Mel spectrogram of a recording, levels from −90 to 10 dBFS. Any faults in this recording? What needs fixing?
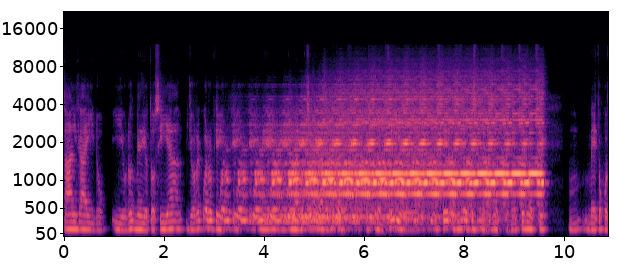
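Feedback howl from 3.11 s to 9.8 s: a microphone-to-loudspeaker loop gains level each pass, narrowing to a tone near 1 kHz, pulsing roughly every third of a second, peaking about 12 dB above the speech. A spectrogram shows a bright horizontal line; the waveform swells. Muting one device breaks the loop.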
